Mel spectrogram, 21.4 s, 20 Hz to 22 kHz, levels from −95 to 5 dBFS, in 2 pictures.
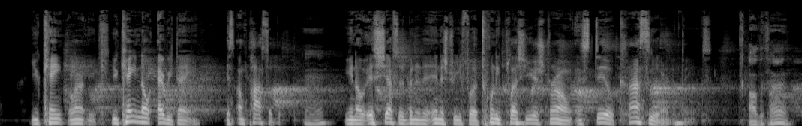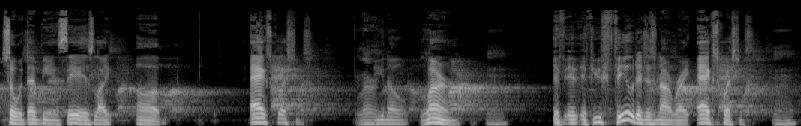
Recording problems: echo of what is said; noticeable; throughout; 270 ms later, 15 dB below the speech

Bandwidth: 15.5 kHz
